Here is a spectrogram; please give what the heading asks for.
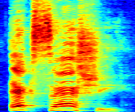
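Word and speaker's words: X Æ A-Xii: you pronounce it is that little a and E combined together is pronounced ash so this is X a she bro you got all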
